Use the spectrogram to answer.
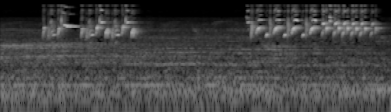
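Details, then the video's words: Two quick phrases of European goldfinch song, each a rapid, chattering string of high, tinkling notes roughly a second long, separated by a short silence. "اقوا واجمل تغريد حسون"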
